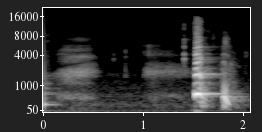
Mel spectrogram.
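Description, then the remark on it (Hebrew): A single sharp sneeze bursts out after a near-silent stretch, with a quick voiced follow-through right after the main burst. No talking. “לבריאות”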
